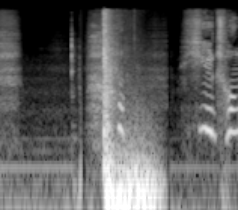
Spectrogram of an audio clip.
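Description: A young woman scoffs with a short huff.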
